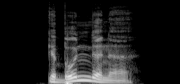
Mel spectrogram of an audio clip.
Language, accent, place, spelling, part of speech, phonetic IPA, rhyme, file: German, Germany, Berlin, gebundene, adjective, [ɡəˈbʊndənə], -ʊndənə, De-gebundene.ogg
- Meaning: inflection of gebunden: 1. strong/mixed nominative/accusative feminine singular 2. strong nominative/accusative plural 3. weak nominative all-gender singular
